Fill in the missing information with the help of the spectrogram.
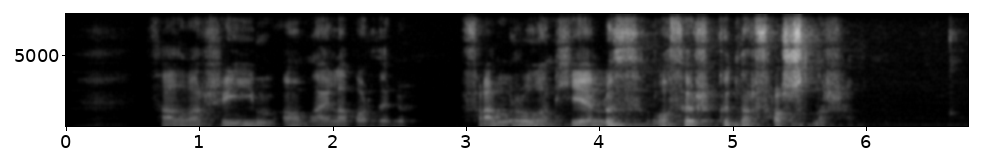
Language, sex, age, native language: Icelandic, male, 40-49, Icelandic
